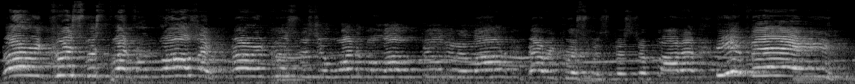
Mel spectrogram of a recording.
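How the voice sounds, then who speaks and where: An overjoyed, excitable family man in a radio play, acted by a young man. The voice is high and bright, exclamatory and stammering with relief. It carries from a distant microphone on an echoey stage. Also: a little slow, soft background music, a faint crowd, heavily acted. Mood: jubilant, shouting. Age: young adult. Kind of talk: radio play acting in a high school production. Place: school theatre stage.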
